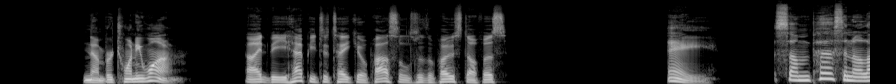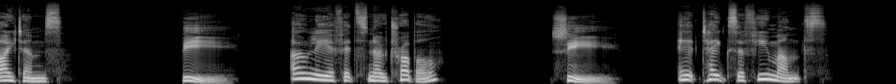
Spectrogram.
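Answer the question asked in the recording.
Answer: B: Only if it's no trouble.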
